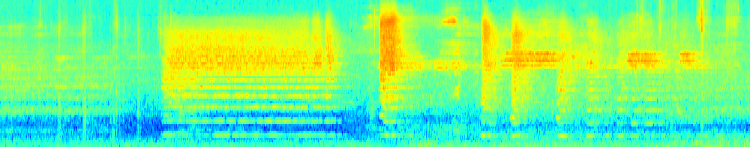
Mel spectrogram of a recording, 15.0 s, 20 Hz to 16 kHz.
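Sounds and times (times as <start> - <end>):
horn blasts: 0.0 - 2.5, 3.2 - 14.3.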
